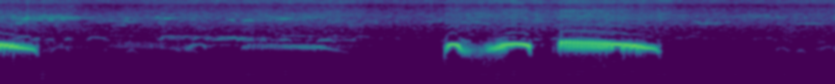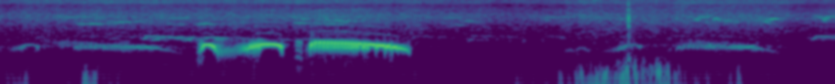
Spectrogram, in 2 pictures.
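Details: Decoy spotted dove luring wild doves coos twice, each phrase a couple of short looping notes then a drawn descending coo; softer coos linger between, and a low thump sounds near the end.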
